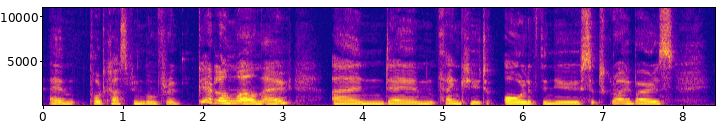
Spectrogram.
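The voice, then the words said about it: Scottish accent. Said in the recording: “the accent is very much Scottish”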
